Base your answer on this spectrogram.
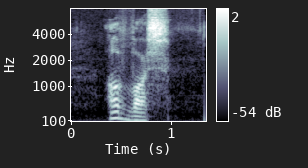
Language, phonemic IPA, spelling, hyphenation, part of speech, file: Dutch, /ˈɑf.ʋɑs/, afwas, af‧was, noun / verb, Nl-afwas.ogg
- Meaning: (noun) dishes (unwashed dishware); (verb) first-person singular dependent-clause present indicative of afwassen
